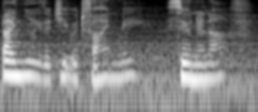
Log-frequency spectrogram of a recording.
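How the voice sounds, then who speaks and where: An actress playing an ancient, regal elven goddess in a video game, wise and reproachful, speaking in a stately, formal way. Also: female voice, mid-range voice, little pitch movement, normal speed, darkish tone, a little hiss or hum, natural voice. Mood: knowing reproach. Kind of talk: dramatic video game acting.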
